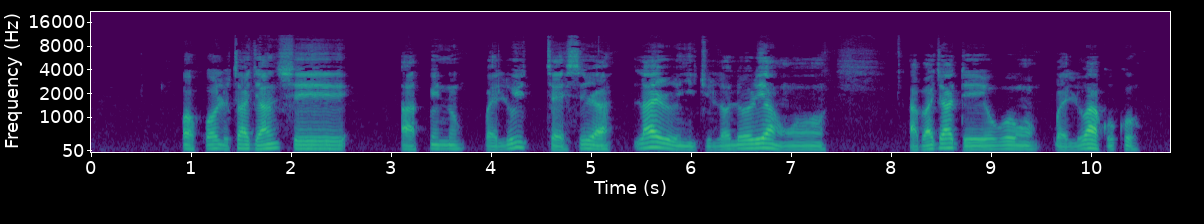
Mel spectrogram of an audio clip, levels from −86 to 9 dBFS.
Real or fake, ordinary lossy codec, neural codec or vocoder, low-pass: fake; MP3, 48 kbps; vocoder, 44.1 kHz, 128 mel bands every 512 samples, BigVGAN v2; 14.4 kHz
